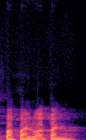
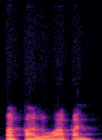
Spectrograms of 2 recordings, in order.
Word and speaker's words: Papaloapan: como pap lo Apan hoy decimos Papaloapan pero la pronunciación mejor es Papaloapan Papaloapan así Ahí está que podemos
